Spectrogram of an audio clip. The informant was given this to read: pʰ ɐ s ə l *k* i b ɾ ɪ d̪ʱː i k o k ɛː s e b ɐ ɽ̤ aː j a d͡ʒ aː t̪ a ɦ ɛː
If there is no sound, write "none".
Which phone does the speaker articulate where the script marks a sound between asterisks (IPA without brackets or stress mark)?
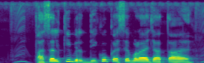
k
